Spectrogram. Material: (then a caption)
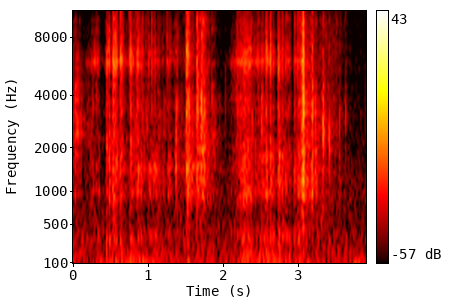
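Soap. A metal knife blade scrapes and scores a solid rectangular bar of dry green soap held in the hand, leaving shavings on the table. Quiet, bright, crackly scraping comes in uneven bursts, with sharper scratches standing out near the middle and end.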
